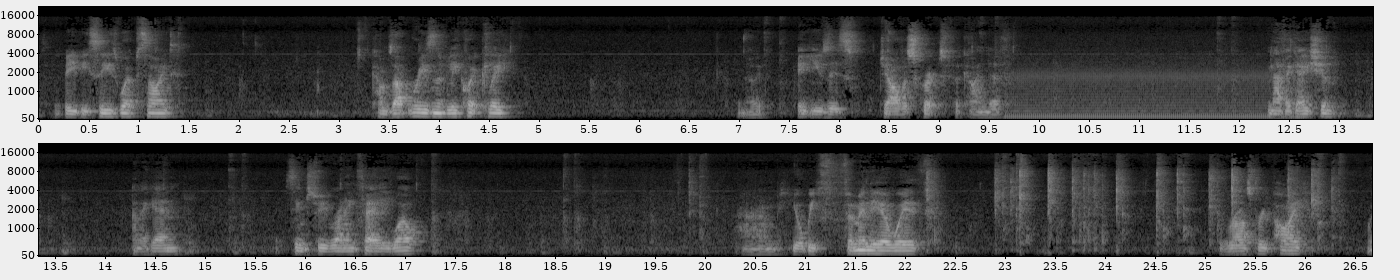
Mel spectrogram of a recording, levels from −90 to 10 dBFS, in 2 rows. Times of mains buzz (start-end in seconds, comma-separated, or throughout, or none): 9.65-12.66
